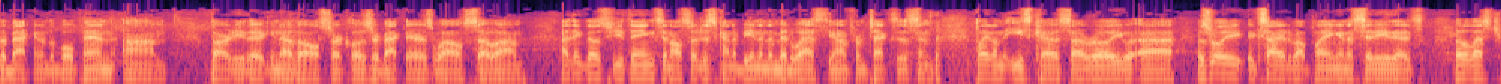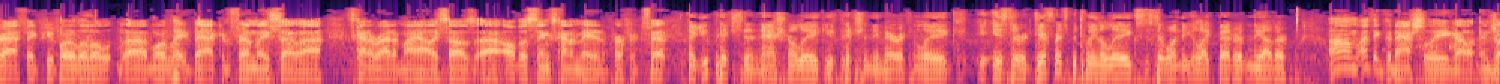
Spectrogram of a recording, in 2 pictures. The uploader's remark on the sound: Brewers Opening Day Live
